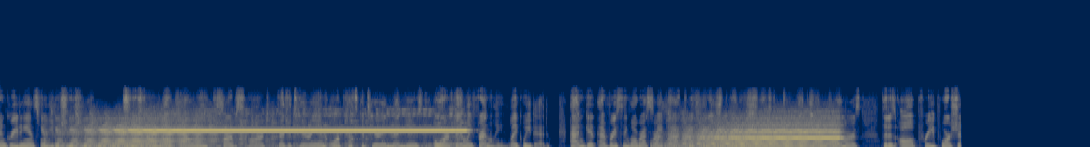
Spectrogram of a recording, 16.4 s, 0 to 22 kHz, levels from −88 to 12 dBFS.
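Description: Feedback howl runs from 0.61 to 7.39 s and again from 9.75 to 12.99 s. Two devices in the same room share the call, so the sound leaving one loudspeaker re-enters a microphone and comes back louder on each pass. Instead of dying away, the repeats narrow to a tone near 3 kHz in the first episode, peaking about 15 dB above the speech. In the second the tone sits near 1.5 kHz and reaches about 13 dB above the speech. Both pulse at roughly 200 ms, the loop's round-trip delay.

An audio dropout to a faint residue starts at 14.40 s and lasts to the end. The speech cuts off abruptly, and what remains is mains hum about 55 dB below the signal. The likely cause is that the wanted signal was lost while the input after the break stayed open, leaving only its own hum.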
